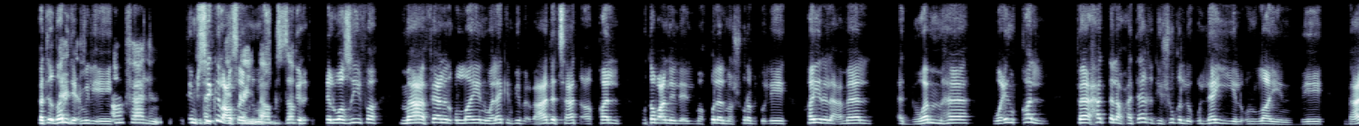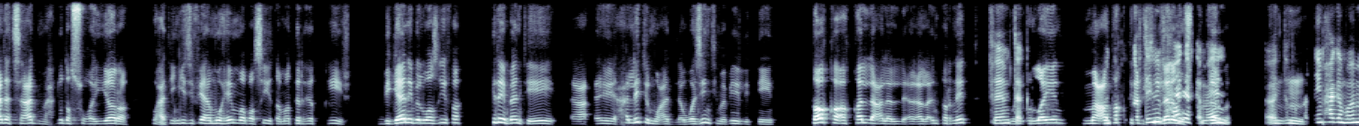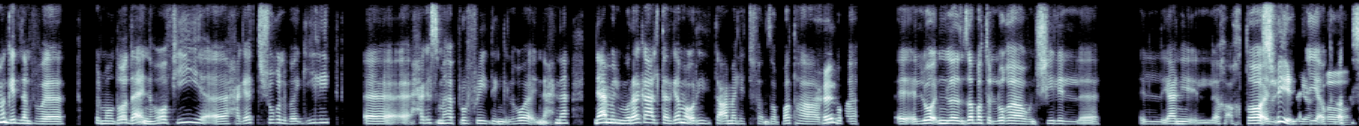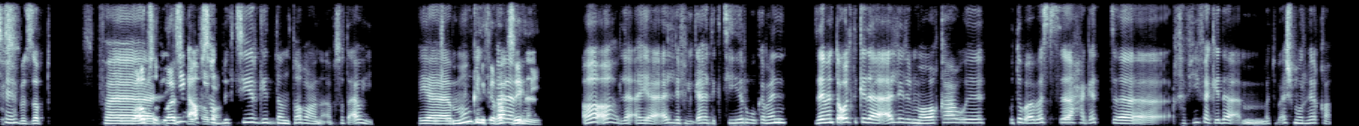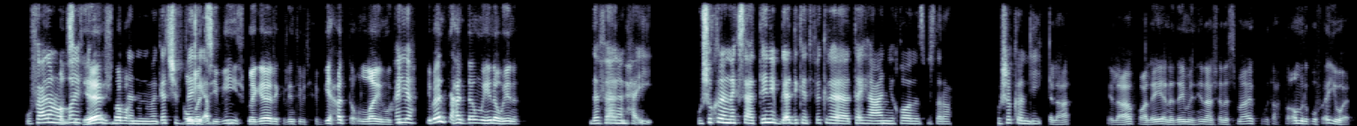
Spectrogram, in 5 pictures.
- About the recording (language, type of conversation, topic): Arabic, advice, إزاي أوازن بين إني أكمّل في شغل مستقر وبين إني أجرّب فرص شغل جديدة؟
- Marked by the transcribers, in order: unintelligible speech; in English: "أونلاين"; in English: "أونلاين"; in English: "والأونلاين"; throat clearing; in English: "proof reading"; in English: "already"; in English: "أونلاين"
